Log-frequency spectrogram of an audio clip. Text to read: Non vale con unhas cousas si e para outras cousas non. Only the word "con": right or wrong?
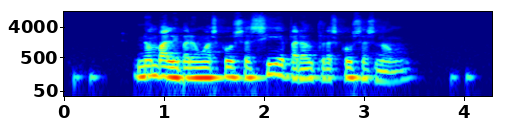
wrong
